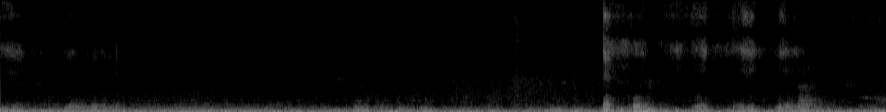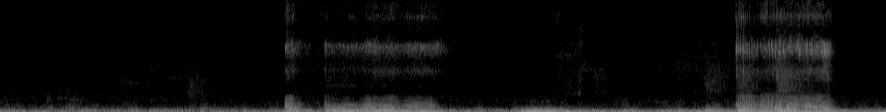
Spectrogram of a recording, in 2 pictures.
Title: Our frankee snoring 💤 #doglife #dogs #youtubeshorts #viral #trending #love #bengaluru #animals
